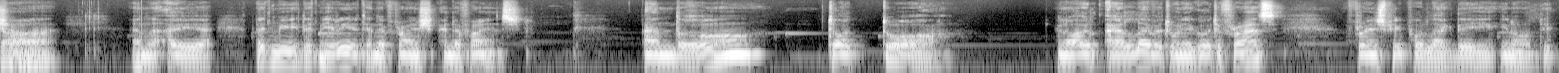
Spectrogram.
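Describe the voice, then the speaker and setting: A man's voice: on the low side, gravelly, darkish tone. A man with an Arabic accent, a livestream host rambling in a sarcastic, joking way and laughing often. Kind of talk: casual joking monologue.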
